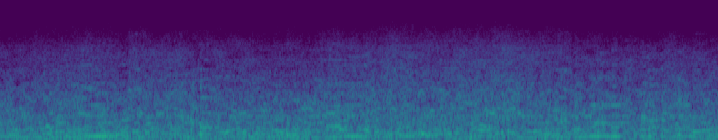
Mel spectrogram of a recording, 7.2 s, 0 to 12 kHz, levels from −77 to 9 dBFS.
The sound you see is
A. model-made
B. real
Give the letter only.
A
